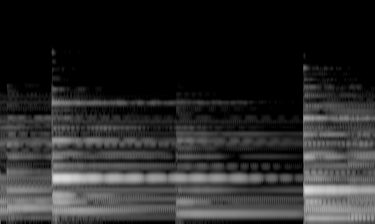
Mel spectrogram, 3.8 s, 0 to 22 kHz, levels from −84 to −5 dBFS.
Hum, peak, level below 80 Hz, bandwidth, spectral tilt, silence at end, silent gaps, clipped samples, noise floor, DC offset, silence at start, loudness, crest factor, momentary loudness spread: none; -12 dBFS; -76 dBFS; 8.8 kHz; -7 dB/octave; 0 s; none; under 0.1%; -49 dBFS; under 0.1%; 0 s; -28 LUFS; 18 dB; 19 LU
